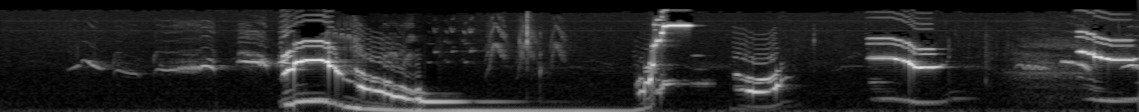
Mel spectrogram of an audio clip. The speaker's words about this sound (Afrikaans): Wend dit op, sê hy vir sy gesant. Die gesant wend die meganiese voël op. Die voël se stert beweeg op en af en dit speel 'n lied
